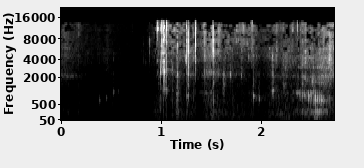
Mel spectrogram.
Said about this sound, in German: Und das ist ungefähr das, was ich jetzt hier mache, wenn ich ganz nah am Mikro gehe und in dieses Stück Schokolade beiße.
